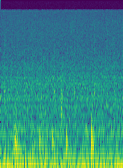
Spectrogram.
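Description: A whiteboard marker writing on a whiteboard: about six faint short strokes over a low steady hum.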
